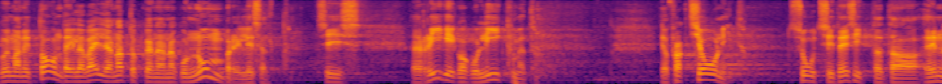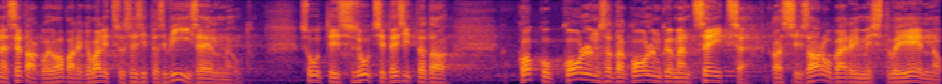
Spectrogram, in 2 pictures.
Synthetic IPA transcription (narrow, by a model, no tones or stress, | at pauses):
kujmɑnyːd̪̥̚t̪o̞ːnt̪e̞jlevælʲːjɑnɑt̪ːˑukːˑe̞nenɑɡ̥unumb̥riliselt̪ | siːs | riːɡ̥iko̞ɡ̥uliːkme̞d̪̥ | jɑfrɑkt̪sio̞ːnʲid̪̥ | suːt̪sid̪e̞sʲit̪ːˑɑd̪̥ɑe̞nːese̞d̪̥ɑkujvɑbɑɾiːɡ̥ivɑlʲit̪suse̞sit̪ːˑɑsviːse̞ːlnɤ̰wd̪̥ | suːt̪ːˑisuːt̪sid̪e̞sʲit̪ˑːɑd̪̥ɑ | ko̞kːuko̞lmsɑd̪̥ɑko̞lmkymːe̞nd̪̥se̞jt̪se̞̰kɑsːisɑɾupæɾimist̪vɤje̞ːlne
